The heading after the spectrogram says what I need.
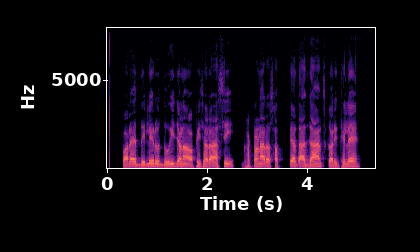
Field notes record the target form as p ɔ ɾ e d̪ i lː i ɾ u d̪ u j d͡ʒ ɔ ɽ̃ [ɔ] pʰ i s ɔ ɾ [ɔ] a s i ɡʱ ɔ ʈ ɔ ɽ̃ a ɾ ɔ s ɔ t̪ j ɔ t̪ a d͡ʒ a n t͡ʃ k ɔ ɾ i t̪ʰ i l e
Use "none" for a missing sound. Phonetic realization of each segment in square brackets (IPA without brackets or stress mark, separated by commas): ɔː, ɔ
